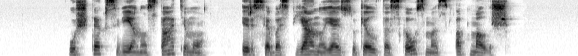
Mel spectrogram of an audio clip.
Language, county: Lithuanian, Vilnius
